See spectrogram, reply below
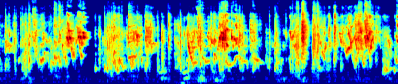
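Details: Contented pet budgerigars keep up a long, rolling chatter of grating warbles and thin squeaky whistles, swelling and fading in waves about every couple of seconds.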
